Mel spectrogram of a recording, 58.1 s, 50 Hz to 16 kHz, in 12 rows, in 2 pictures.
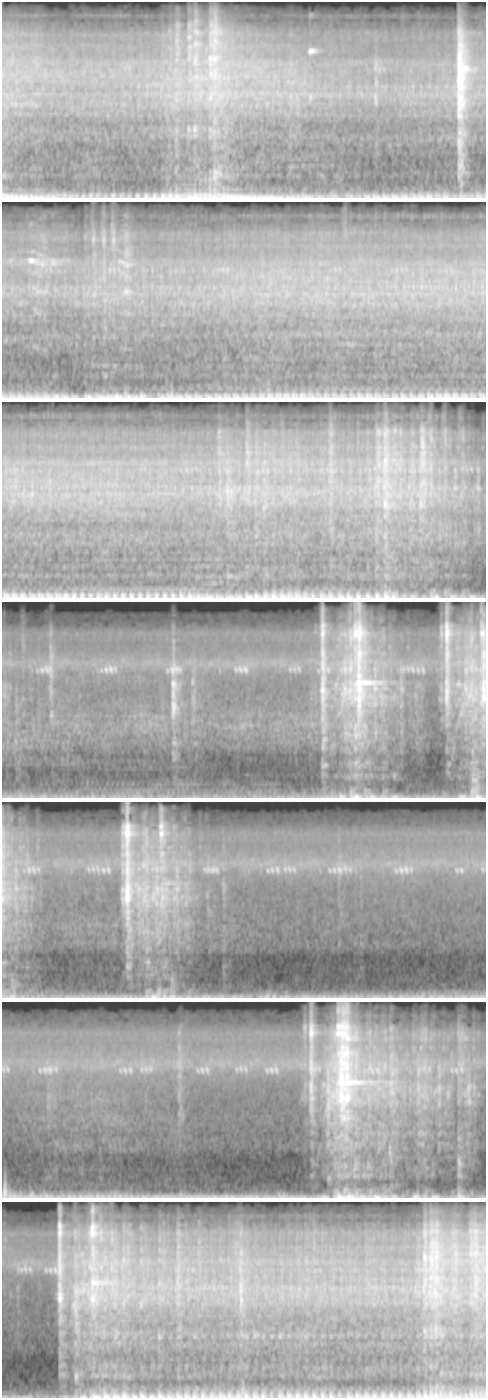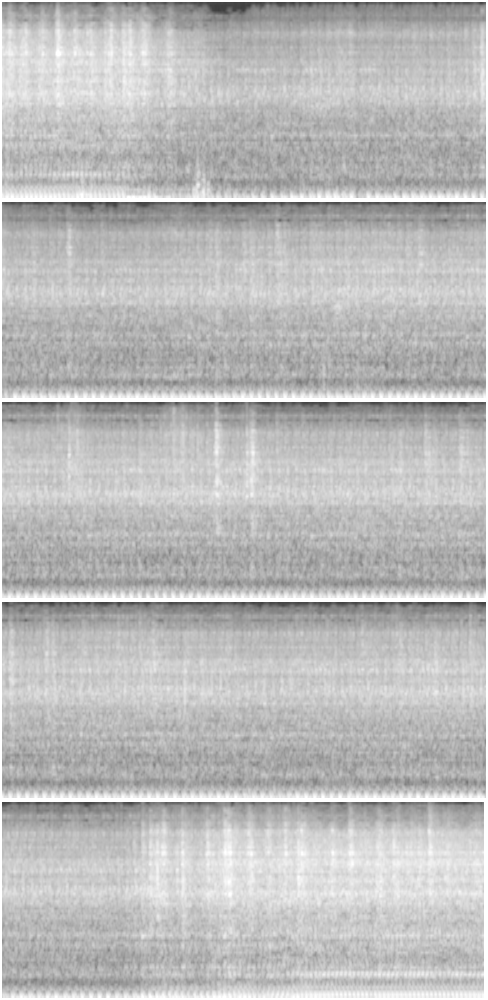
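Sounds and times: small engine running: 27.2 - 58.0.

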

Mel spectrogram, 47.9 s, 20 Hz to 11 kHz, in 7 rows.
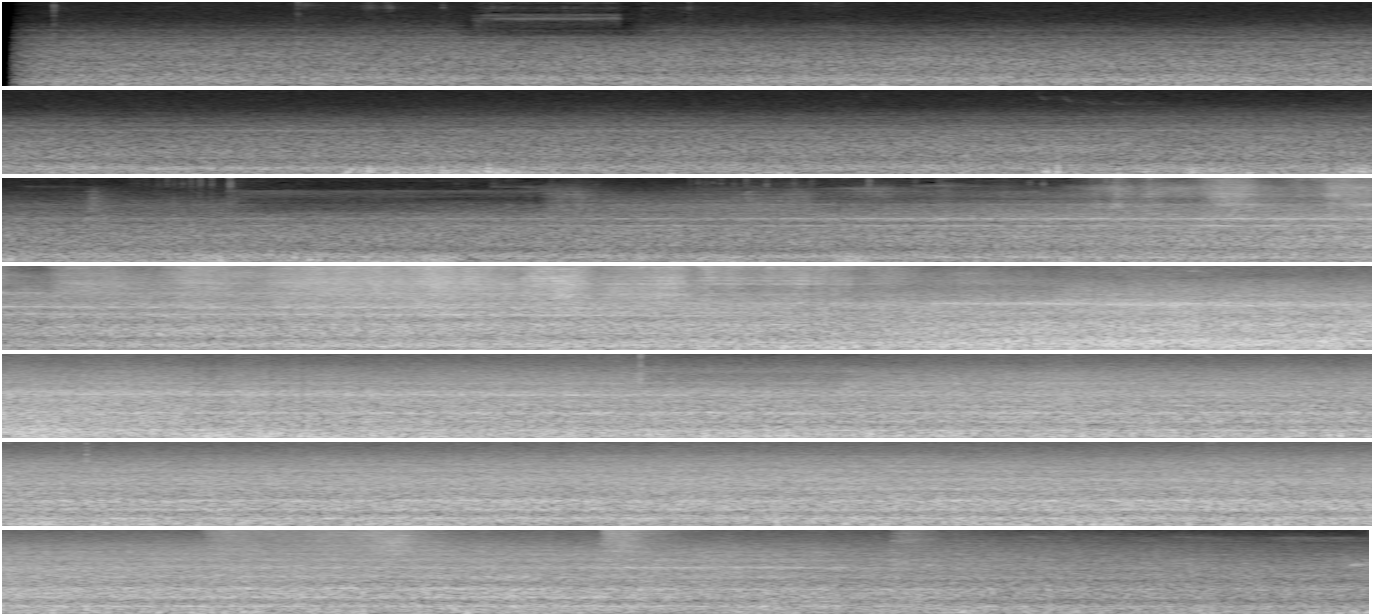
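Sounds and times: high-speed train passing: 0.1 - 47.9
freight train wheels rumbling: 0.2 - 47.9
high wheel squeal: 17.6 - 25.9.

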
